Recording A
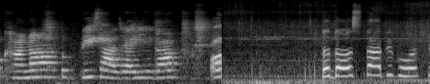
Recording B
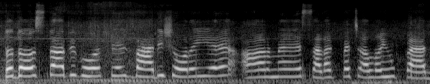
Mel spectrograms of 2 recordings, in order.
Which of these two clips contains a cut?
A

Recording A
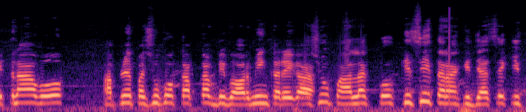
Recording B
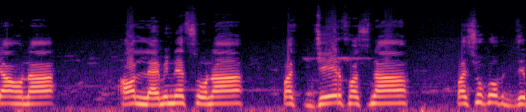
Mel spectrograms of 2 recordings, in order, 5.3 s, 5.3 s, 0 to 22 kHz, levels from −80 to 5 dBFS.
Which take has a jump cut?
A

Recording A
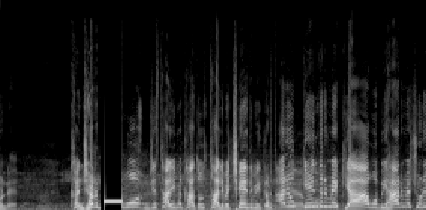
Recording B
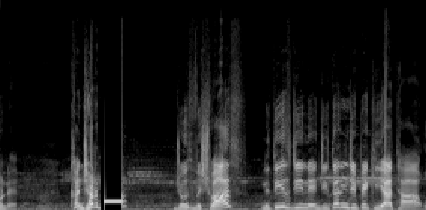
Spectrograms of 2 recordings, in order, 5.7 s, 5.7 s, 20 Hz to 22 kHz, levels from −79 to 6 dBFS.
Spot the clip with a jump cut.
A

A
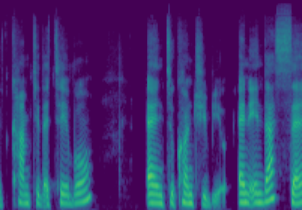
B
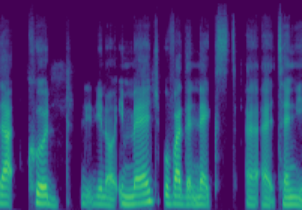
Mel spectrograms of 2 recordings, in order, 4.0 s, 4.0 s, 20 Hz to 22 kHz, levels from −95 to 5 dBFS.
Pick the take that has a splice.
B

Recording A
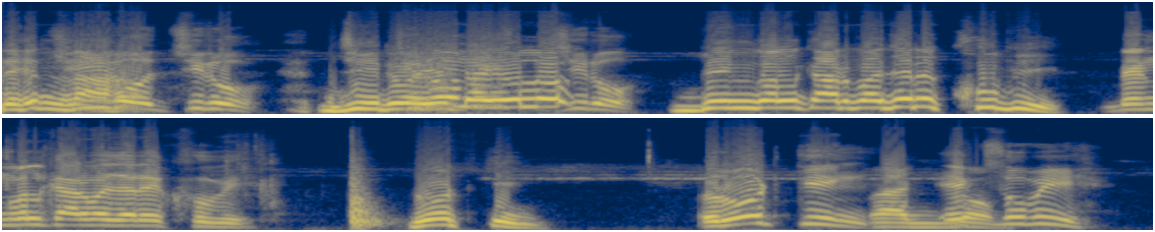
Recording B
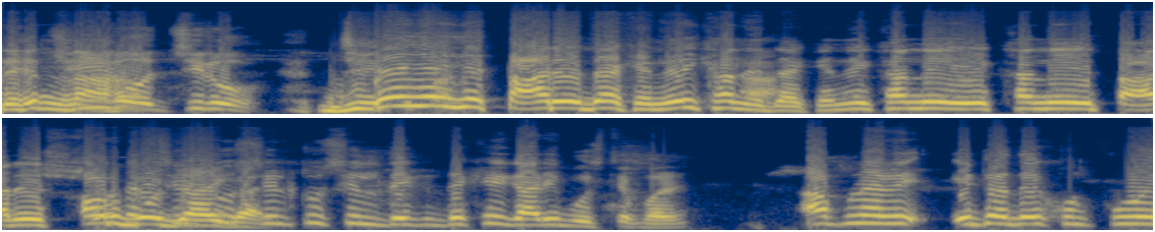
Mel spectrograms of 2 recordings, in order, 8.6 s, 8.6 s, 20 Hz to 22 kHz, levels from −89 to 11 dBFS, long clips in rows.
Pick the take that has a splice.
B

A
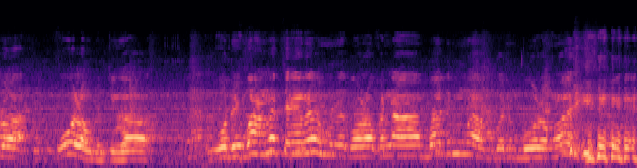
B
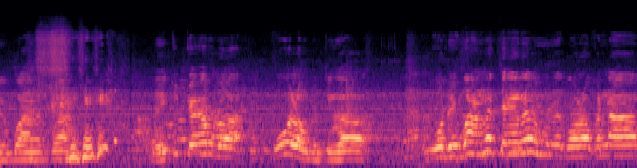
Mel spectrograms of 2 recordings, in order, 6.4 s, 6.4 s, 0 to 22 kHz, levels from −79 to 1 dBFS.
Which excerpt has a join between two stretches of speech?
B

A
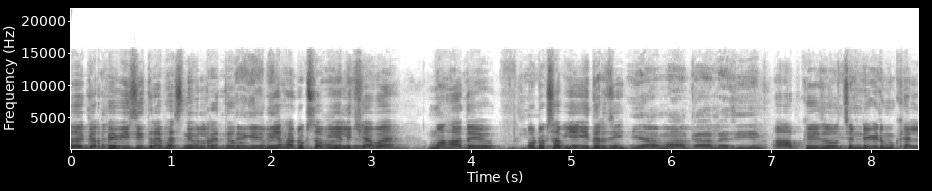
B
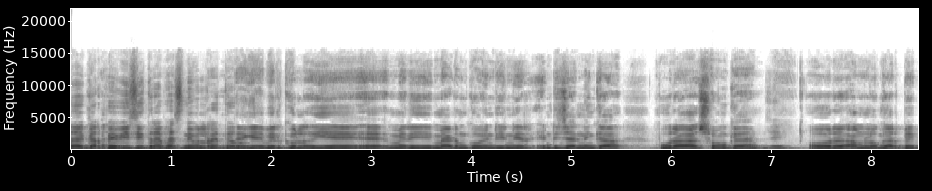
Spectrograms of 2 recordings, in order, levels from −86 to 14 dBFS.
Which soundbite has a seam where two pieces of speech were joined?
A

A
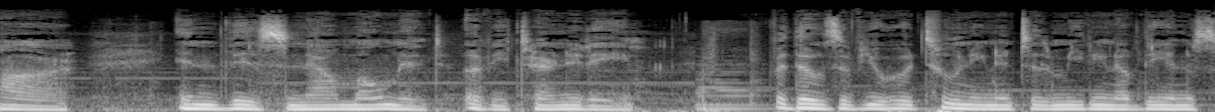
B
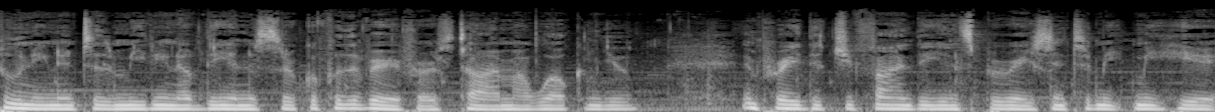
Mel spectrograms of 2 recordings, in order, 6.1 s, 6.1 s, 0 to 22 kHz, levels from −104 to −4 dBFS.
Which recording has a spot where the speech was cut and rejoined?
A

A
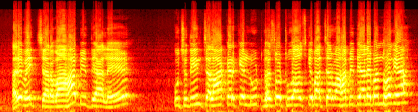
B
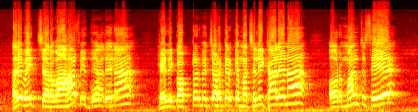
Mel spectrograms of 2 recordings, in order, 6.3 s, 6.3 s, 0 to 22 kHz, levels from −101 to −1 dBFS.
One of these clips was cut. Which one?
B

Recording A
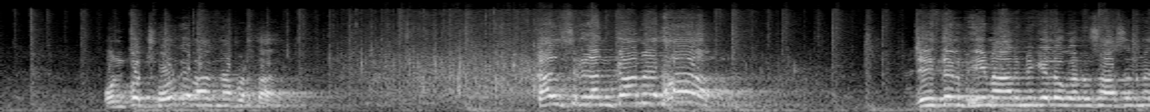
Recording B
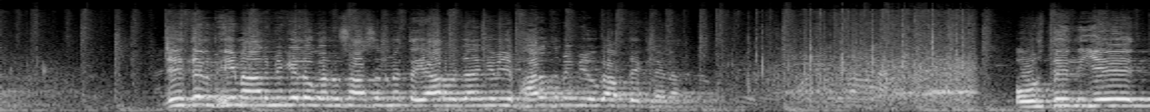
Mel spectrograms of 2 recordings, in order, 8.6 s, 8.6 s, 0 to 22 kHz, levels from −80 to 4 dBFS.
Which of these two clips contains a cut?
B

